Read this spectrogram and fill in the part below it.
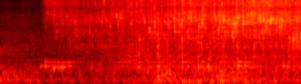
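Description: Onions sautéing in hot oil in a pan, a broad hissing sizzle that starts abruptly and grows steadily louder over a few seconds, with soft stirring noises and no voices.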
